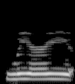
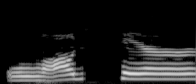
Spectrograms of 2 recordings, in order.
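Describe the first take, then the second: First: The name sounds like 'leery', with no 'g'. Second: The name sounds like 'log hair', with a 'g'. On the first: The speaker calls it right. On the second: The speaker calls it wrong.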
